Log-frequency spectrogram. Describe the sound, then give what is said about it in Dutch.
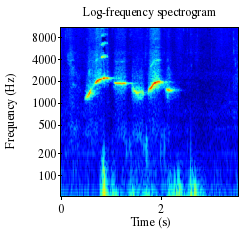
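A person whistles a short signature call up close: a rising glide into a steady note, a brief dip, then another upward sweep that falls away. It is one clear phrase with no talking. “Ja, als er iemand liep en ze wisten precies mijn fluitje, hè, dan deed ik altijd zo.”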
